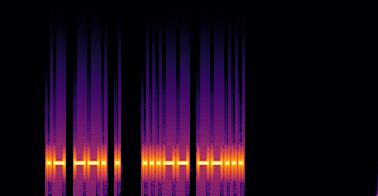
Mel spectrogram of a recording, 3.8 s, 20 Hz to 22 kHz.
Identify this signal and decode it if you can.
Morse code, heard as a keyed tone, about 36 wpm, 700 Hz. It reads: AGE 37
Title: K1USN SST QSO Practice 35wpm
